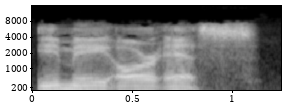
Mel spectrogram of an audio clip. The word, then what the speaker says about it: Meagher: your name spelled Meagher why you pronounce it Mars. Well, the short answer is I don't know. And the long answer is I really have no idea. But it's just, I don't know, it's just an Irish name, and my family is very Irish, and it's just pronounced like that.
